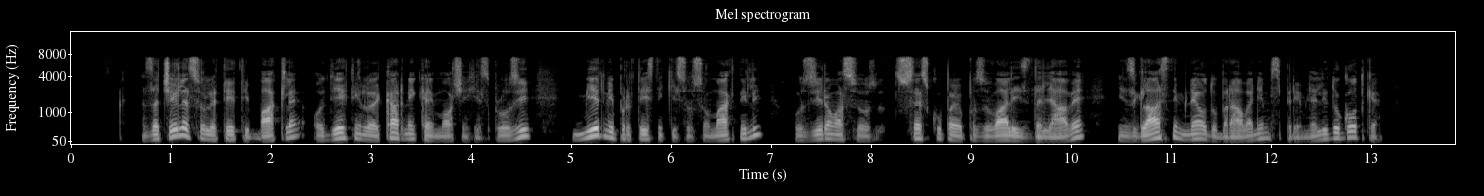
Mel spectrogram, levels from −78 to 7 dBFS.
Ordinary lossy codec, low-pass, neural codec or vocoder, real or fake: none; 7.2 kHz; none; real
